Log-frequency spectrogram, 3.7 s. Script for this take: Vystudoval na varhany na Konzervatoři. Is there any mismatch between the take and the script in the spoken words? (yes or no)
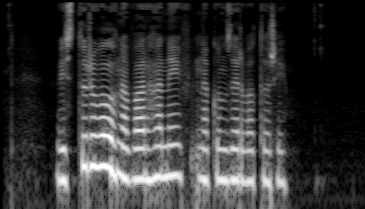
no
